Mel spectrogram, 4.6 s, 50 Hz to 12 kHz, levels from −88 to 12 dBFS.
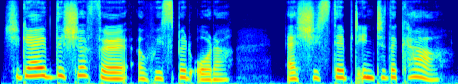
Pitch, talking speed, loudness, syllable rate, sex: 230 Hz, 170 wpm, -18 LUFS, 5.3 syllables/s, female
